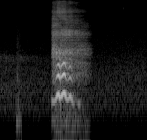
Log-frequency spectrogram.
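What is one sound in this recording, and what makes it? A young woman laughs or exclaims brightly close to a microphone.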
